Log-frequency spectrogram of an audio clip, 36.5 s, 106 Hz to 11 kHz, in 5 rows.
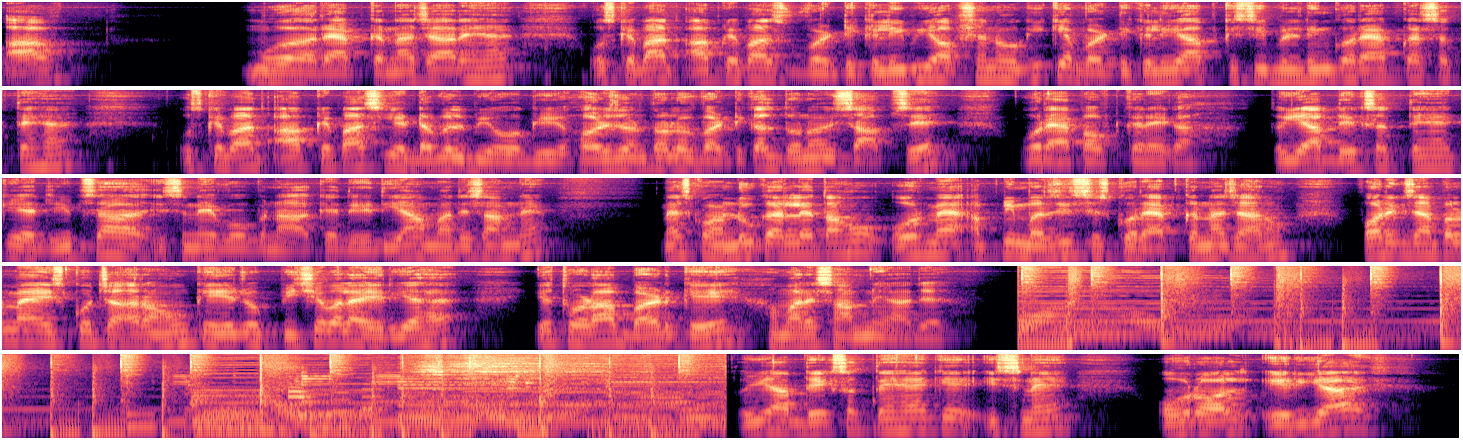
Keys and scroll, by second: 2.6 ctrl+z, 7.7 ctrl+z, 15.7 ctrl+z.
